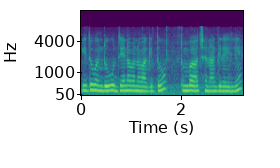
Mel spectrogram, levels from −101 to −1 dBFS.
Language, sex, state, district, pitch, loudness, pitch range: Kannada, female, Karnataka, Mysore, 210 Hz, -24 LUFS, 195-220 Hz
